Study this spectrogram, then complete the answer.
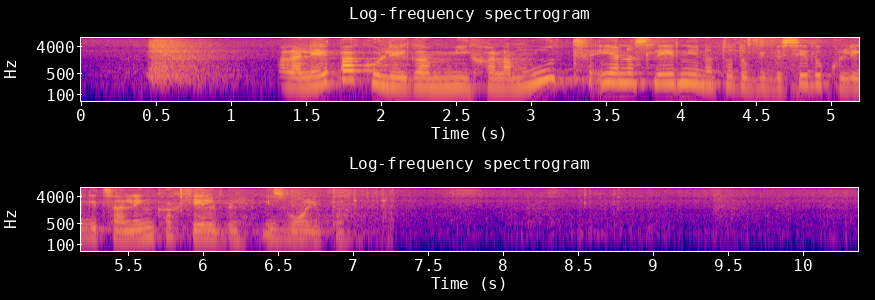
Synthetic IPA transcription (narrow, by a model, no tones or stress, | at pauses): xʋaːlaljeːpakɔleːɡamixalamut̪jɛnasleːd̪ninat̪oːd̪ɔbibɛseːd̪ɔkɔleːɡit̪saleːŋkaxelbl̩izʋoːlit̪ɛ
